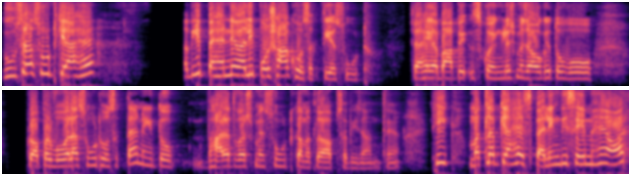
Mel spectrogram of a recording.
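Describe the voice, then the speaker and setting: A young woman teaching a live online exam-prep class, explaining terms in a mix of Hindi and English and slowing down to read questions aloud. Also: mid-range voice, expressive, no echo, clean studio sound.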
